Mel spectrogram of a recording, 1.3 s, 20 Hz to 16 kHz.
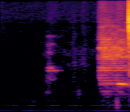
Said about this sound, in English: Yay, there's the clock. The clock is off, by the way, by about 5 minutes.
